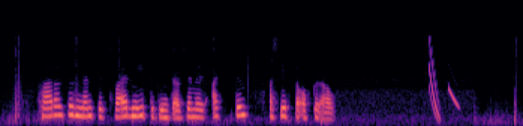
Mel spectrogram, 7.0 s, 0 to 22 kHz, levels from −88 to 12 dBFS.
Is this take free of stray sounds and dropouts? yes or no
no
